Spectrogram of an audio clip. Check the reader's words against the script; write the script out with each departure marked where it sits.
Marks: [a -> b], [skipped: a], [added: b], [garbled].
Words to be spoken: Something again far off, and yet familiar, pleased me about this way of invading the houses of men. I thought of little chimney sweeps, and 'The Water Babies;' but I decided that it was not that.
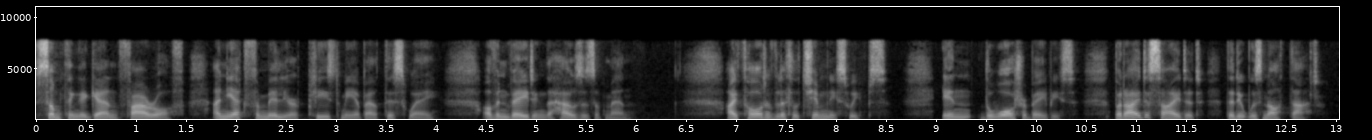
Something again far off, and yet familiar, pleased me about this way of invading the houses of men. I thought of little chimney sweeps, [and -> in] 'The Water Babies;' but I decided that it was not that.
